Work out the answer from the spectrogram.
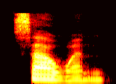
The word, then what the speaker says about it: Samhain: Tess had mentioned a holiday, saw him, right? Is that how you say it? Samhain. Samhain, thank you.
